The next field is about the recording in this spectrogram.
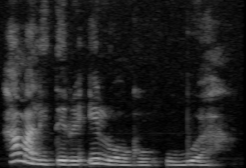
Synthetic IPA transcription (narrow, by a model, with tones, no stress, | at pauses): ha˦ma˨li˨te˨ɾe˨ʔɪ˦lʊ˨ɔ˨ɡʊ˨o˨ɡ͡bu˦a˦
